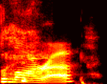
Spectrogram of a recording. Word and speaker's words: Lara: It's Lara. – It's Okay. But is that Laura with the U? No, it's not Laura.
